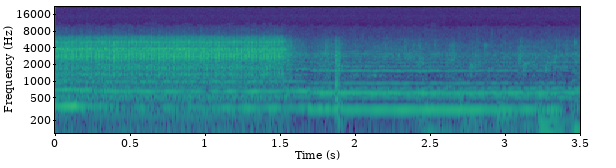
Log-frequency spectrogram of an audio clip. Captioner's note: door buzzing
